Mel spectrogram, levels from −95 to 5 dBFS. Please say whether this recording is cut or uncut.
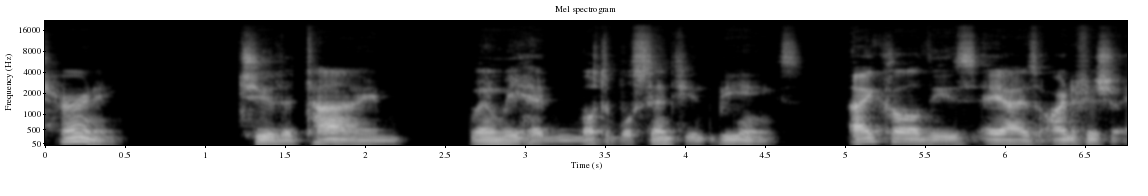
cut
